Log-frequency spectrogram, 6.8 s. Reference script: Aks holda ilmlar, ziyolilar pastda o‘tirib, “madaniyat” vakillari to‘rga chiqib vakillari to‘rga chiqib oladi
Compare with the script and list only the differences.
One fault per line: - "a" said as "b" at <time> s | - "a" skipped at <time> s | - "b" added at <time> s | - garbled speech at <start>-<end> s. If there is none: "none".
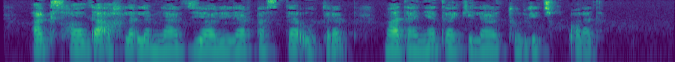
- "ahli" added at 1.1 s
- "vakillari to‘rga chiqib" skipped at 5.8 s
